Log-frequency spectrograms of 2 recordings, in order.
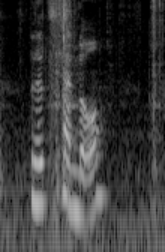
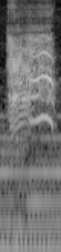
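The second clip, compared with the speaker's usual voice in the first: excited squeal; 4 dB louder than usual. Real, not acted. Monday scream.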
